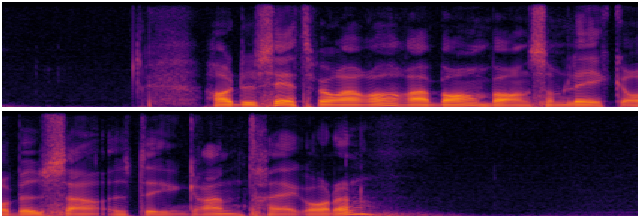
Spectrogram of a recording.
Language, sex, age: Swedish, male, 61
